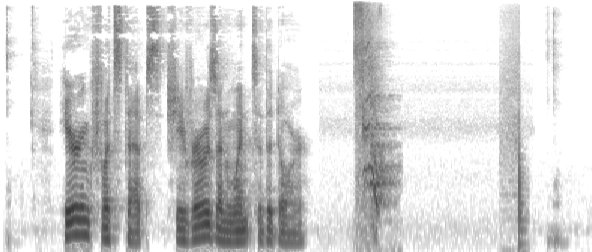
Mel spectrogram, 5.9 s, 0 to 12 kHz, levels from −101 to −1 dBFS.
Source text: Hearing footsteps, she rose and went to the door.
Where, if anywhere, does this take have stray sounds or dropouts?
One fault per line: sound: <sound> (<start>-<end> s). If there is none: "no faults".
sound: sneeze (3.5-4.0 s)
sound: thud (5.0-5.3 s)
